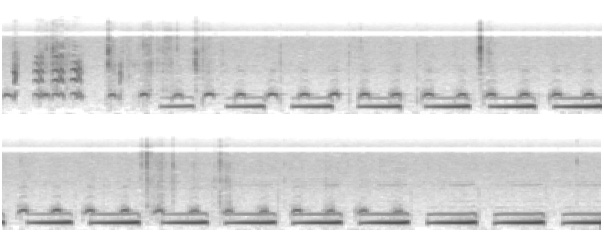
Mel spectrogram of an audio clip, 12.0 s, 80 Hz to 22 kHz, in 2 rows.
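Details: Quail giving a long, highly regular series of two-part calls, each a brief higher note joined to a steady low hooting tone, repeated roughly every 0.7 seconds with no other sounds.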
